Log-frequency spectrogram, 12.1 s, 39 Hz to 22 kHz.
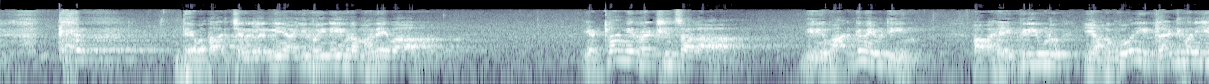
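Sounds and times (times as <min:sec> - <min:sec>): man clearing his throat: 0:00.5 - 0:01.4.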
